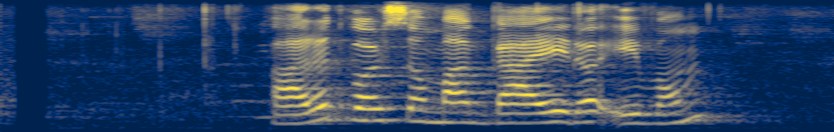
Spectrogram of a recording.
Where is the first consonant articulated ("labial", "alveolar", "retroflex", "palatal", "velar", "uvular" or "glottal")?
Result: labial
